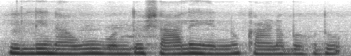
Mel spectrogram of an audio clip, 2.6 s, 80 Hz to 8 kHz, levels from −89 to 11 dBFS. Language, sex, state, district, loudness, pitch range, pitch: Kannada, female, Karnataka, Bangalore, -14 LUFS, 175-195 Hz, 180 Hz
